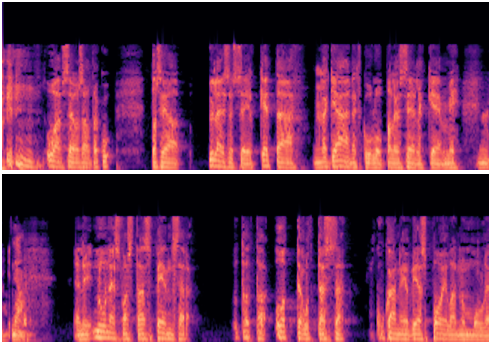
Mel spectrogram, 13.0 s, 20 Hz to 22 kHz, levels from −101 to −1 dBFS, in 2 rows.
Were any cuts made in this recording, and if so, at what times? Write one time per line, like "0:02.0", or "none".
0:06.6

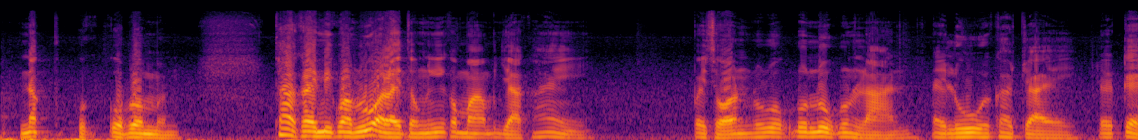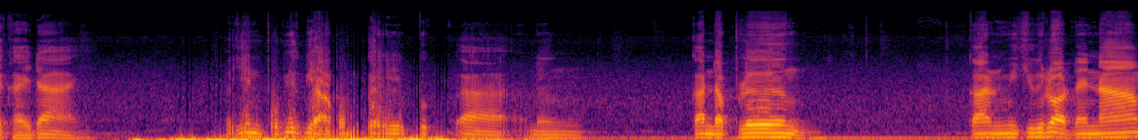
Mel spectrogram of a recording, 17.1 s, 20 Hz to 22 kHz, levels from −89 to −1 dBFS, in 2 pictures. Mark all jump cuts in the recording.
0:06.9
0:08.2

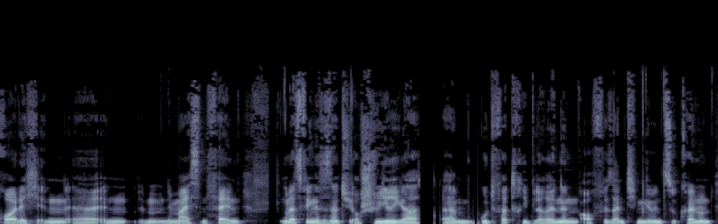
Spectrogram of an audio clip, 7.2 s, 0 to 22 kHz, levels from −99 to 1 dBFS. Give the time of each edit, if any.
0:04.7
0:05.8

